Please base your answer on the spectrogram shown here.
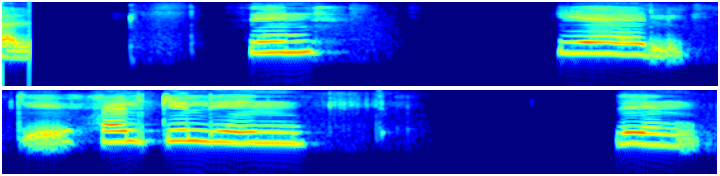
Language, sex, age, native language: Icelandic, female, 9, Icelandic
